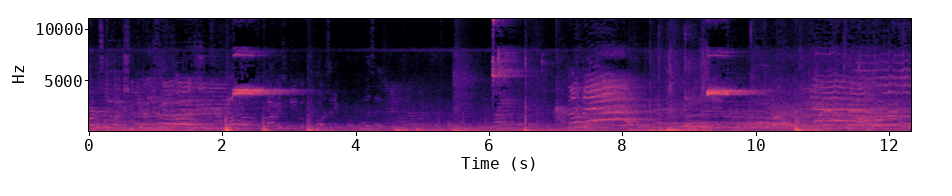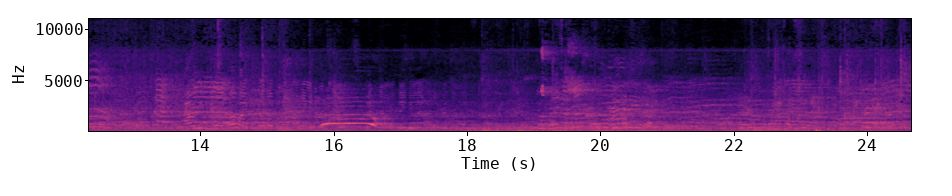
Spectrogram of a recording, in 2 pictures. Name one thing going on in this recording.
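Young women players call out and shout to each other.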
